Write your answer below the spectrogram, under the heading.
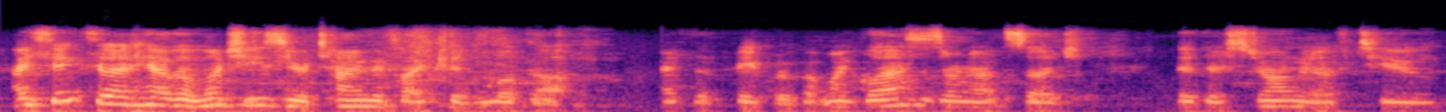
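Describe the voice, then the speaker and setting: A man giving a casual, rambling recap as a student, talking half to himself in informal, slangy, halting phrases with self-corrections on a dull home recording. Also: sits high, very animated, gravelly, fairly bright tone, slight background noise. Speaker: student reading a novel for a class paper.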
